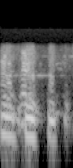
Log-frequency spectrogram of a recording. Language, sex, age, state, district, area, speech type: Assamese, male, 18-30, Assam, Goalpara, rural, conversation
